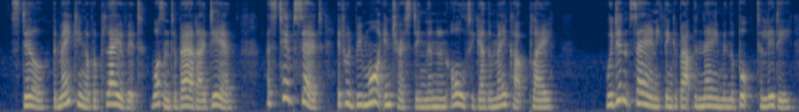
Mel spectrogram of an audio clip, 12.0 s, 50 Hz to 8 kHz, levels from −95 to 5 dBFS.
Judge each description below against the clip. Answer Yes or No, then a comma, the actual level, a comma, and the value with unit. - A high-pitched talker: Yes, high, 215 Hz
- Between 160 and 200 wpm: Yes, average, 185 wpm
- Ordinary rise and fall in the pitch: Yes, average, 5.0 semitones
